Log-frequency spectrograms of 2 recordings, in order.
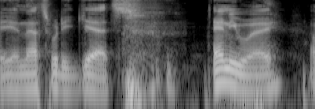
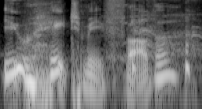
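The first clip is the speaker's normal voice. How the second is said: put-on odd made-up Mid-Atlantic accent, barely British, very drawn out; 6 semitones higher, 4 dB louder than usual. Imitating an actor's strange accent from Game of Thrones: Peter Dinklage's odd accent. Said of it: "I always hated his whatever accent that was".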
